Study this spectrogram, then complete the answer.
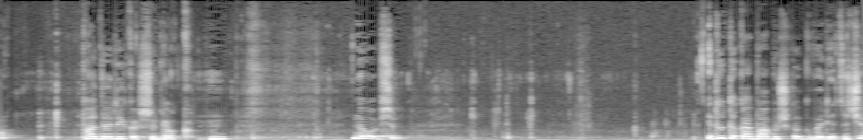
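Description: A young woman talks softly and closely into a microphone.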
